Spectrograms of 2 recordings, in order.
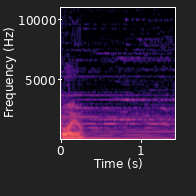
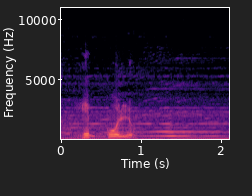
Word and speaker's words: repolho: Repollo. So, the correct way to pronounce it is repolho.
